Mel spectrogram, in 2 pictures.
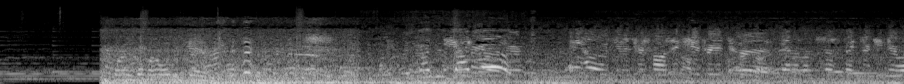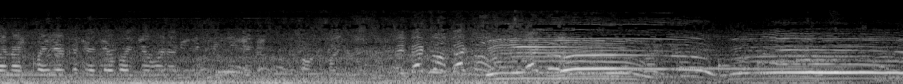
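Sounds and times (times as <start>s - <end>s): people talking: 1.0s - 15.5s
low engine rumble: 1.0s - 18.0s.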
